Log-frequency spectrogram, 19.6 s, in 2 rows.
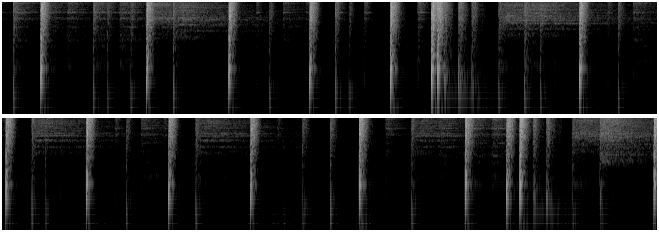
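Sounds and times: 
snare drum: 0:00.6 - 0:02.7, 0:05.8 - 0:09.0, 0:15.2 - 0:15.4, 0:16.8 - 0:19.6.

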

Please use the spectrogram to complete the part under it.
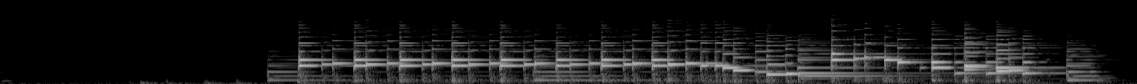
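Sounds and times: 
rock and roll piano: 0:02.7 - 0:11.1.

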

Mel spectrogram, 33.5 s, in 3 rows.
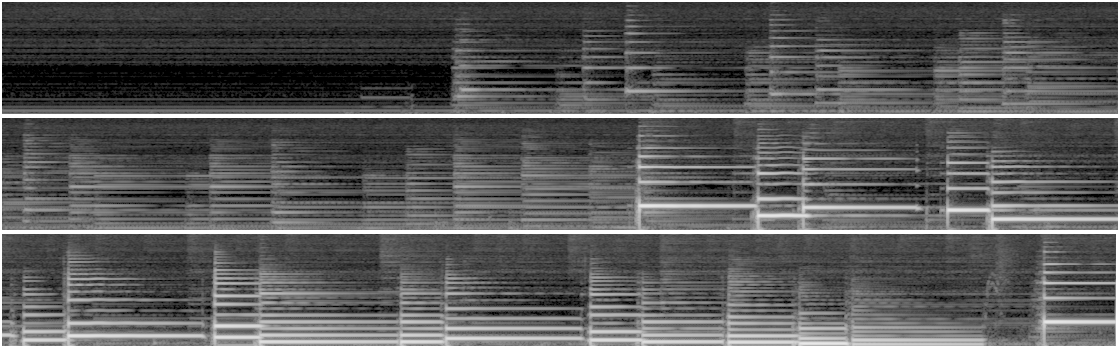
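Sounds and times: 
guitar: 0:17.5 - 0:33.4.

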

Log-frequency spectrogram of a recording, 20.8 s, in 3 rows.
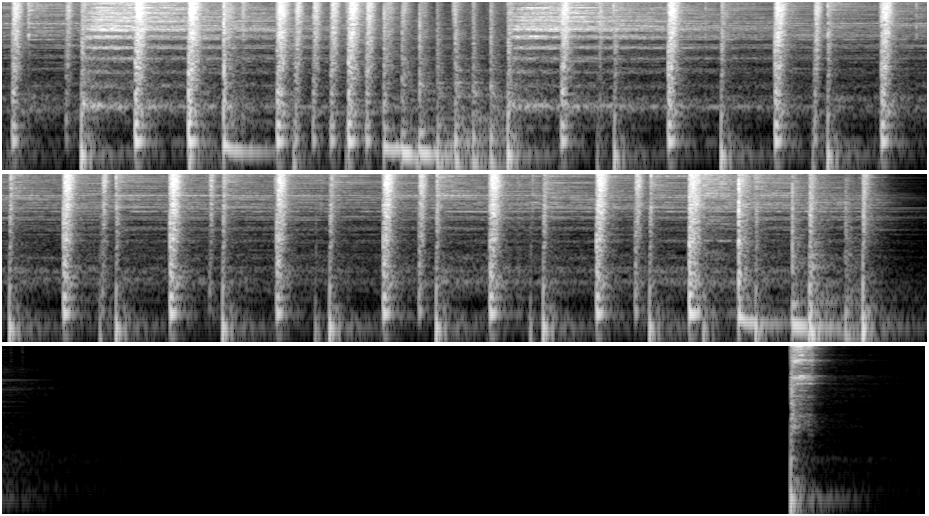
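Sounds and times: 
ragtime drums: 0:00.0 - 0:13.8.

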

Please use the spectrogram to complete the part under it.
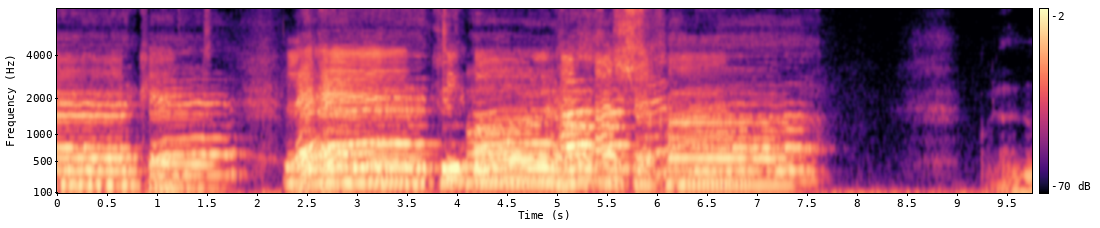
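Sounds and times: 
choir recorded with center U47 microphone: 0:00.0 - 0:07.8.

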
